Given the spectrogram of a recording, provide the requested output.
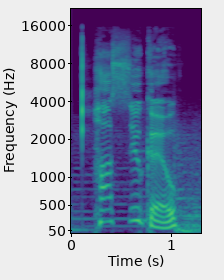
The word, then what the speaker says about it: Hasuku: pronounce it I will is it huku or is it hasuku how you say it oh no oh hasuku gotcha I'm not watching that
